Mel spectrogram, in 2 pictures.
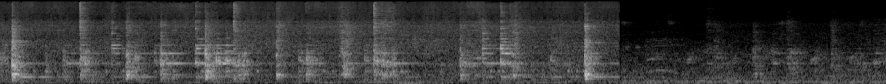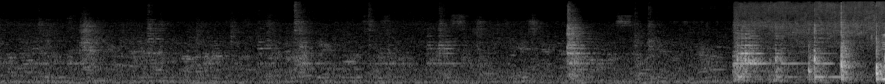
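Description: Ingredients frying in a pan for biryani, a close crackling sizzle with scraping stir strokes and utensil clinks, dropping to a softer steady fry in the middle while someone talks over it.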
